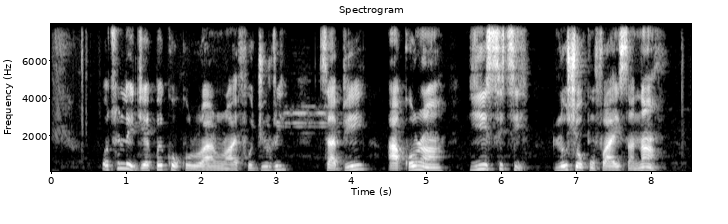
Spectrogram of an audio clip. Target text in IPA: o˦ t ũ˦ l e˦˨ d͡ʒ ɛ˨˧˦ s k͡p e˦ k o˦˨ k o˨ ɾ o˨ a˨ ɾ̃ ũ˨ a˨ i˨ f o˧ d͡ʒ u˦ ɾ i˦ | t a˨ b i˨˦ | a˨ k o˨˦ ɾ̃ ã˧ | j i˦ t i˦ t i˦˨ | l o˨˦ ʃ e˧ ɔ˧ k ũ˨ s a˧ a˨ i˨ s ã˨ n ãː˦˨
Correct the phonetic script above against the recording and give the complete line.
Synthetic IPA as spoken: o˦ t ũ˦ l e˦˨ d͡ʒ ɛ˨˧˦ k͡p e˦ k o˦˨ k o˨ ɾ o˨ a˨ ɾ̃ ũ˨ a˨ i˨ f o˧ d͡ʒ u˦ ɾ i˦ | t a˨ b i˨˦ | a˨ k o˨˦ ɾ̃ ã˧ | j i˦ s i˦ t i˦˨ | l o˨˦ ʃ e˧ o˧ k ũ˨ f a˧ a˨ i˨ s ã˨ n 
